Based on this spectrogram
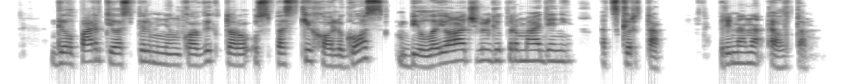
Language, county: Lithuanian, Utena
